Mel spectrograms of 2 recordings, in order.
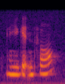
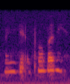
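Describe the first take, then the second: First: Said in the usual way. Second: Higher and softer, tender. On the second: Real, not acted. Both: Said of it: "asked again softer and higher".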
